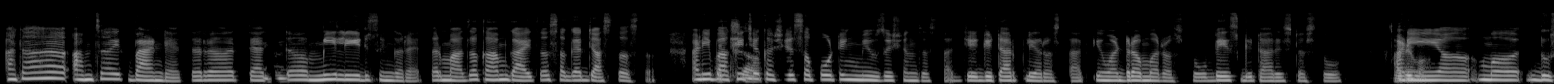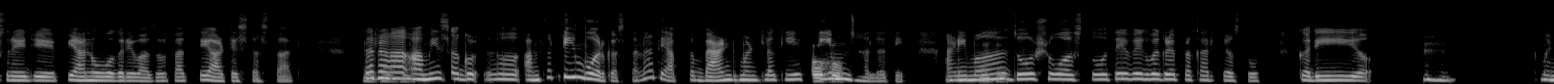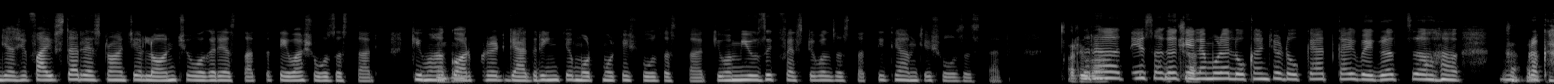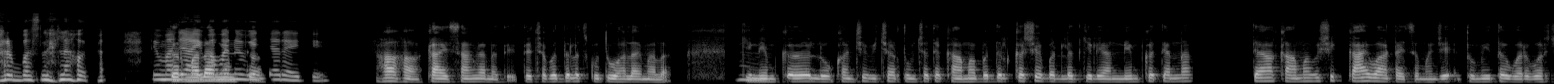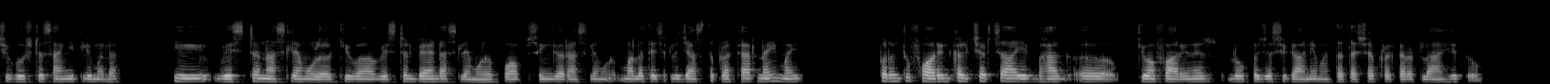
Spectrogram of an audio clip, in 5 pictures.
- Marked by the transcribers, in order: in English: "सपोर्टिंग म्युझिशियन्स"; other background noise; in English: "गिटार प्लेयर"; in English: "ड्रमर"; in English: "बेस गिटारिस्ट"; in English: "आर्टिस्ट"; in English: "टीम वर्क"; throat clearing; in English: "लॉन्च"; in English: "कॉर्पोरेट गॅदरिंगचे"; in English: "म्युझिक फेस्टिव्हल्स"; tapping; chuckle; laughing while speaking: "प्रकार बसलेला होता. ते माझ्या आई-बाबांना विचारायचे"; anticipating: "काय सांगा ना ते, त्याच्याबद्दलच कुतूहल आहे मला"; in English: "कल्चरचा"
- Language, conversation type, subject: Marathi, podcast, लोक तुमच्या कामावरून तुमच्याबद्दल काय समजतात?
